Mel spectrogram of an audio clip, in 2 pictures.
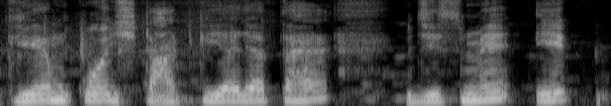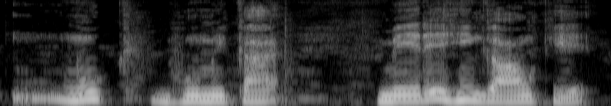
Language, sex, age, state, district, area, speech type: Hindi, male, 30-45, Uttar Pradesh, Varanasi, urban, spontaneous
